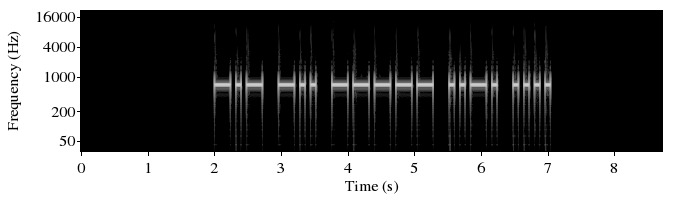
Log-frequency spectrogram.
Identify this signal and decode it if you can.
Morse code, heard as a keyed tone, about 15 wpm, 700 Hz. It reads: KD0FH
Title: USA Call Signs - 5 Characters - Repeated 2x - 15wpm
